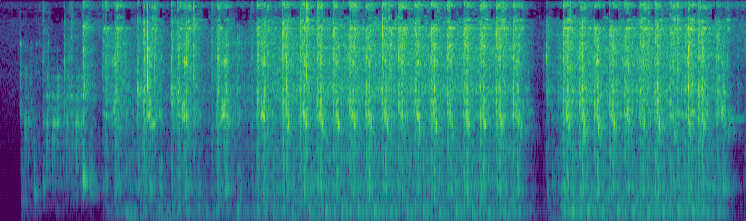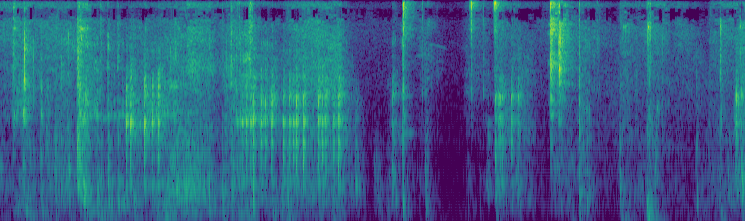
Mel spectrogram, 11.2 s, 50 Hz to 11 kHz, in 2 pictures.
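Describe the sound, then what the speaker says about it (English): A sewing machine stitches a tote bag handle in long steady bursts of rapid mechanical whirring, with a short pause near the middle and a stop-start trail of short stitches at the end, close and clear with no talking. "you're gonna sew up to that 5-inch line we marked out earlier"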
